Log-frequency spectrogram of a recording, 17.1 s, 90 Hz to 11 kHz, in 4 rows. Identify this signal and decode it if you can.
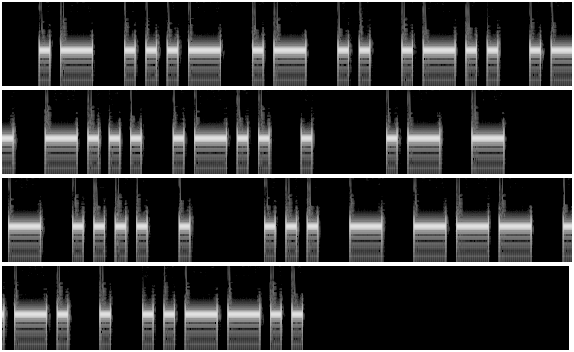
Morse code, heard as a keyed tone, about 15 wpm, 700 Hz. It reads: AVAILABLE AT THE STORE?
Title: Sentences from Top 1000 Words - Review Part 6 - 15wpm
